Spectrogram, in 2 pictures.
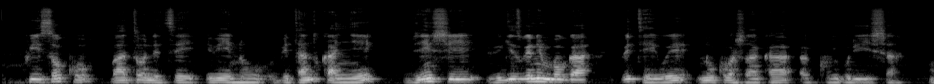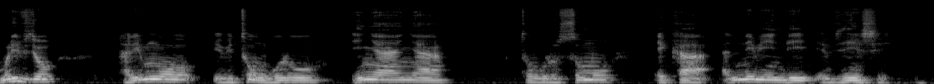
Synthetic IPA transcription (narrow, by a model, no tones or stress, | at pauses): kwiːso̞ko̞βato̞ːnde̞t͡se̞iβiːn̥huvitaːndukaɲe̞ | vjiːnʃiβiɡizɡwe̞nimbo̞ɡa | βitʰe̞ːwe̞nukuβaʃaːkakuβiɡuɾiːʃa | muɾivjo̞ | haɾimŋo̞ | iβitʰuːŋɡuɾu | iɲaːɲa | tʰuːŋɡuɾusumu | e̞kʰaniβiːndivjiːnʃi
